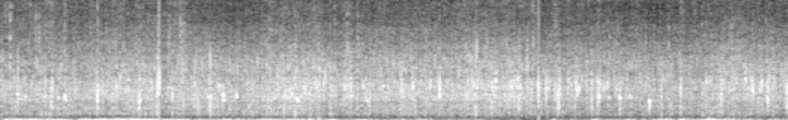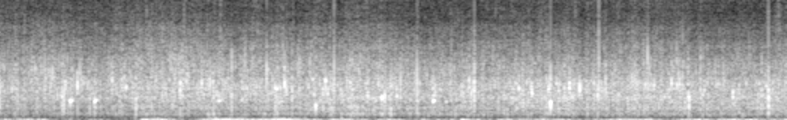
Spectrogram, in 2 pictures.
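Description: Meat sizzles and crackles in a hot pan over a fire.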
